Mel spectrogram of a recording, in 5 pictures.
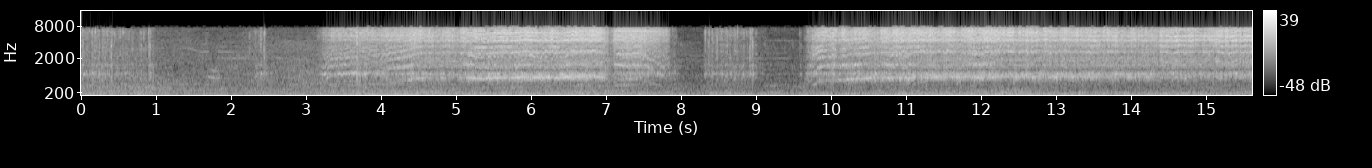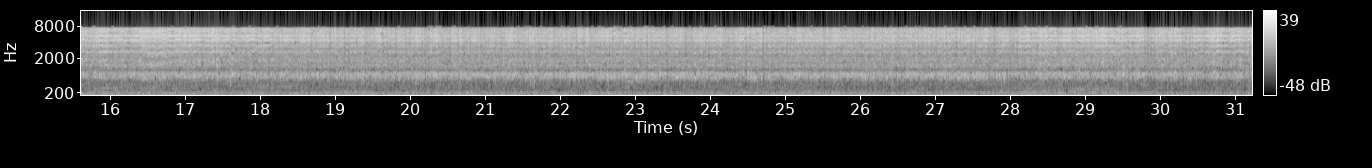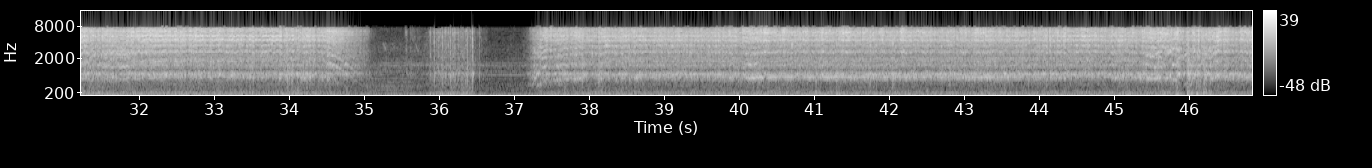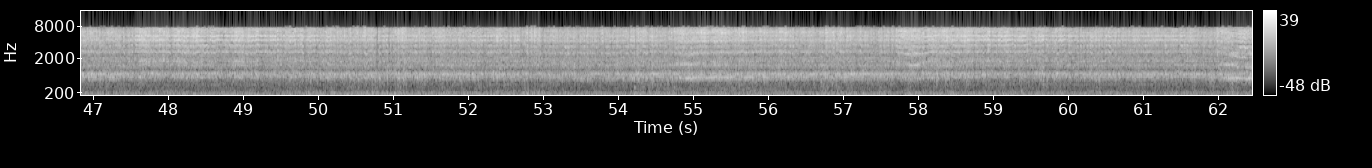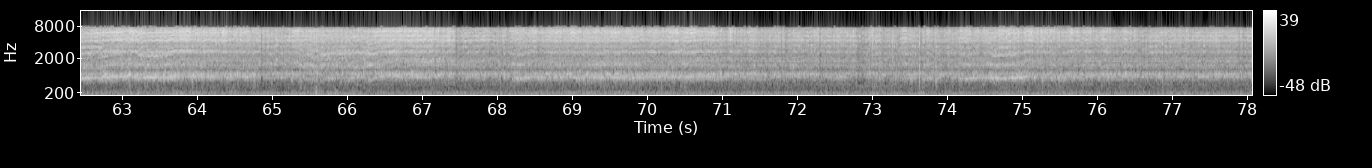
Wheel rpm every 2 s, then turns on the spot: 20, 60, 200, 160, 40, 210, 230, 230, 230, 230, 240, 230, 230, 230, 230, 220, 230, 80, 80, 230, 230, 230, 220, 230, 230, 230, 220, 230, 230, 230, 230, 220, 220, 220, 230, 230, 230, 220, 230.
6-8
